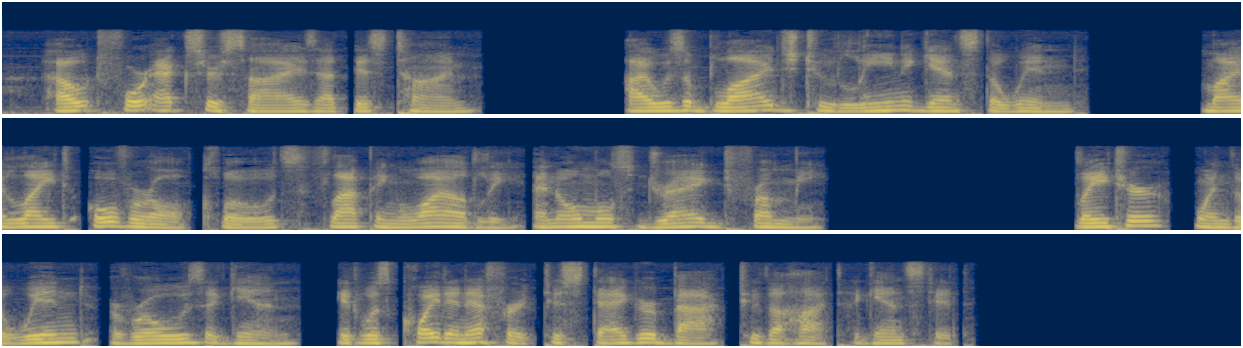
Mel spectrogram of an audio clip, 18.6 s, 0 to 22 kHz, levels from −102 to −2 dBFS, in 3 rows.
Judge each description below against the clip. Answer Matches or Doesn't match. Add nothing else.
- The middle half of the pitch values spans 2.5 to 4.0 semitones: Matches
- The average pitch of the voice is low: Matches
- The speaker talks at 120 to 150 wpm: Matches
